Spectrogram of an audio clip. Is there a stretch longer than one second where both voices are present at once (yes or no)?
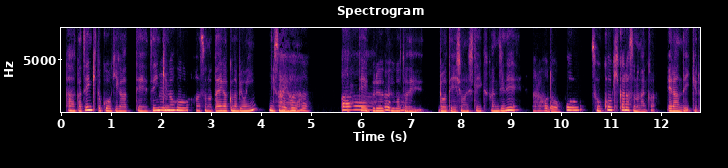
yes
